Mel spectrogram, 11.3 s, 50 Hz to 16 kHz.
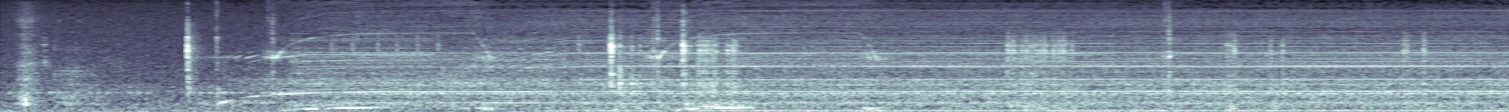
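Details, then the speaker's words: Original Xbox (Kasumi blue, transplanted 1.0 board) with its original Seagate hard drive: the small drive spins up with a rising whine, then sharp irregular clicks over a steady hum as the heads fail to park; the cause is suspected, not confirmed. "Hear it clicking away? Fantastic."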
